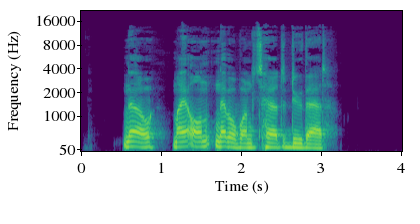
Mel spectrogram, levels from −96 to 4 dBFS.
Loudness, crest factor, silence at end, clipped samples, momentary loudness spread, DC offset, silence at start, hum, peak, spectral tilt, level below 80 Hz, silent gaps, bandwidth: -15 LUFS; 14 dB; 0.9 s; under 0.1%; 6 LU; under 0.1%; 0.55 s; none; -2 dBFS; -6.5 dB/octave; -48 dBFS; none; 14 kHz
